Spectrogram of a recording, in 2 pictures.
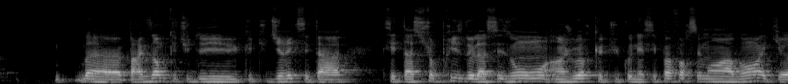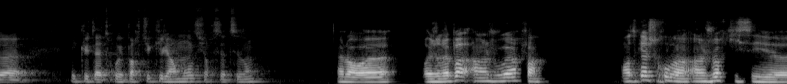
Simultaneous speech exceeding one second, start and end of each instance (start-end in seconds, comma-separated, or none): none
